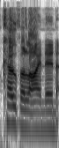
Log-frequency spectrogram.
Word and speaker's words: Kovalainen: behind our teammate Heikki Kovalainen or Kovalainen as i supposed to pronounce him so let's see what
